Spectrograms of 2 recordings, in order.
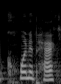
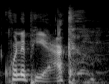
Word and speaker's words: Quinnipiac: coin a pack university corner pack it's quinnipiac is it really quintopia you should you should pronounce it i'm a thousand percent sure it's quinnipiac really yes wow i feel like juliana ho um okay so quinnipiac they prefer that enunciation that is literally it's quinnipiac university just move on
